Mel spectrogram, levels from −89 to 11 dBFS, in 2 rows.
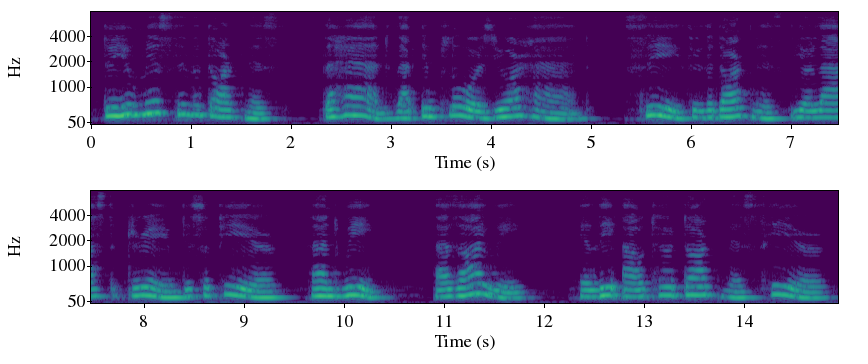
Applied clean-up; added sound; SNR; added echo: none; none; none; reverberation time 0.4 s.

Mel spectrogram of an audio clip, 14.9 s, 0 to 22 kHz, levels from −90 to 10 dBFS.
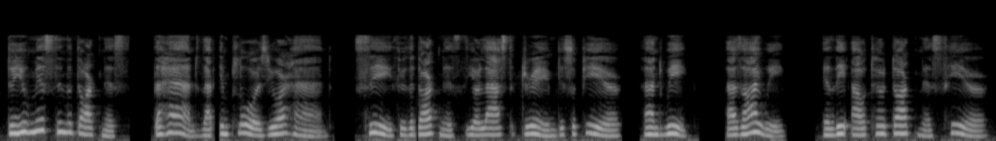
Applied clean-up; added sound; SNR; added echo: none; none; none; none.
